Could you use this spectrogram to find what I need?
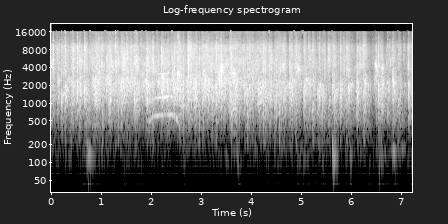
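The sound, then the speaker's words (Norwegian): An audience applauds a monthly guest at a talk event: dense, even clapping that stays steady and fairly loud for about seven seconds. “Gi en stor applaus til denne måneds gjest, stjernestøvjeger og forsker Jon Larsen.”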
